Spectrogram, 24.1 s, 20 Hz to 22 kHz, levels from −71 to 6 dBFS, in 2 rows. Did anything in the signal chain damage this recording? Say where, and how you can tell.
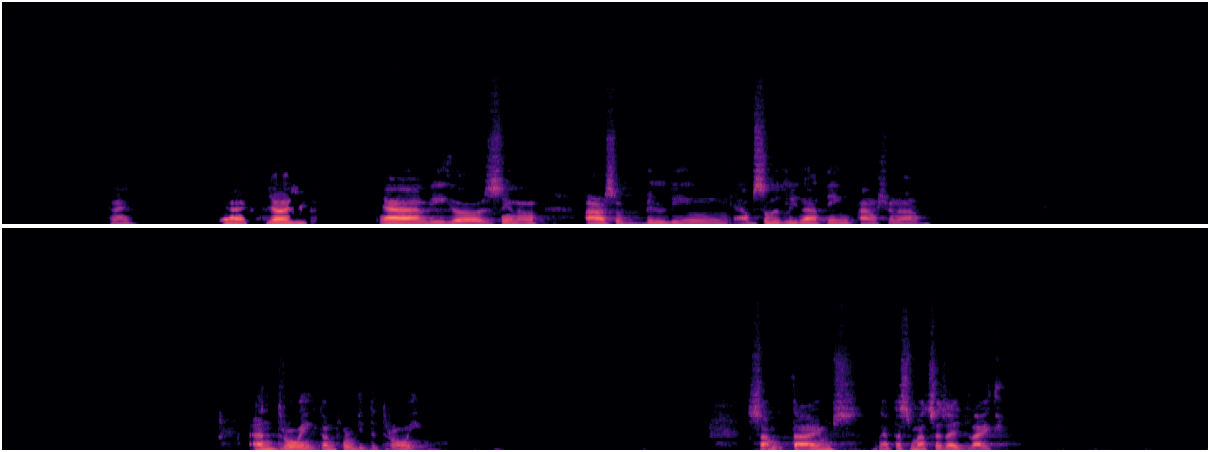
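No, nothing audible in this speech points to damage at any stage of the signal chain.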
